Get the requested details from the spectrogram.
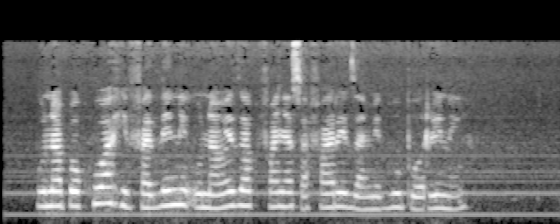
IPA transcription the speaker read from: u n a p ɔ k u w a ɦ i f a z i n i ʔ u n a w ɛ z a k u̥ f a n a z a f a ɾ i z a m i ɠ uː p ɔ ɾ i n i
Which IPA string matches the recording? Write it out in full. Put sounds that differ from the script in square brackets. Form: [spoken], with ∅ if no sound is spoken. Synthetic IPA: u n a p ɔ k u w a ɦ i f a [ð] i n i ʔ u n a w ɛ z a k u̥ f a [ɲ] a [s] a f a ɾ i z a m i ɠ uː p ɔ ɾ i n i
